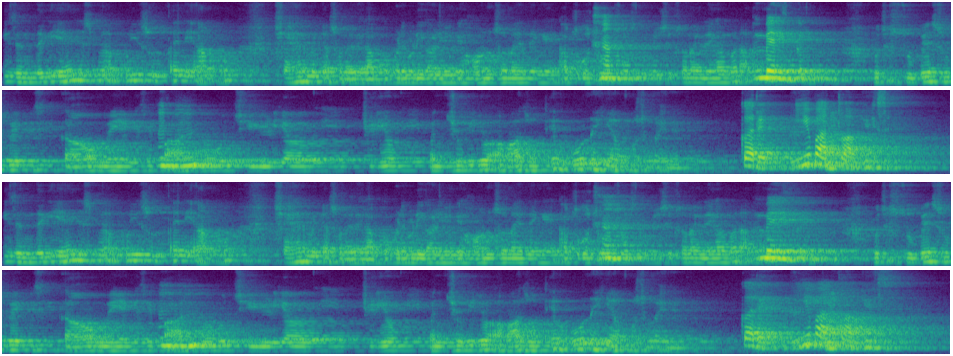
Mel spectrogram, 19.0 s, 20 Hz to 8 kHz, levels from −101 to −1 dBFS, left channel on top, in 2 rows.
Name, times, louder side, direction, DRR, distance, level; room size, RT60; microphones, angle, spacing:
voice 1, 0.0-2.1 2.3-7.5 8.4-16.4 17.7-18.4, equal, 5° right, 1 dB, 0.5 m, -29 dB
voice 2, 7.5-8.2 11.0-11.5 16.9-18.0, left 2 dB, 80° left, 4 dB, 0.8 m, -20 dB
sound 1, 11.0-13.9 14.8-15.3, left 2 dB, 85° right, 1.4 m, -39 dB
5.2 x 5.2 x 6.3 m, 2.4 s
head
